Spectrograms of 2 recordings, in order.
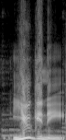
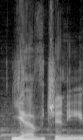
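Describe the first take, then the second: First: The name begins with a 'yoo' sound. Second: The name begins with a 'yev' sound. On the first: The speaker calls it right. "It's Eugeny" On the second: The speaker calls it wrong. "I've been calling him Yevgeny because that's how his name is spelled"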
